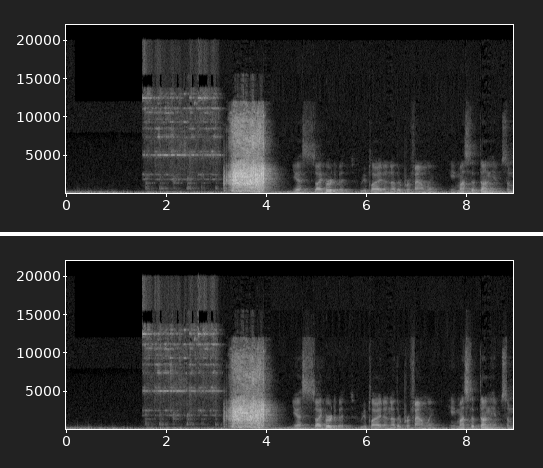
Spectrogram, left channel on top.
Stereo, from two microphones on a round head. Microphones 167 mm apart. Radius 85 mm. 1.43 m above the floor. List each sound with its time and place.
1.5 s keys jangling: 30° right (ahead or behind), 9.5 m; by 3.0 s 35° right (ahead or behind), 8 m
3.1 s tearing paper: 15° left (ahead or behind), 0.7 m
4.5 s a man speaking: 35° right (ahead or behind), 1.5 m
